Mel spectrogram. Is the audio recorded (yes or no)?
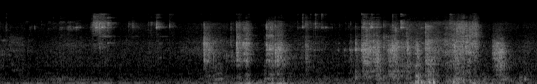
yes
